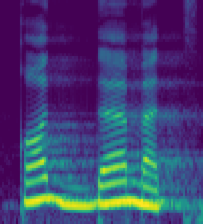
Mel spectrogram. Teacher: maqamat huruf ta ada syidahnya ada sifat kuatnya ya Mad kemudian ada hamsnya ada anginnya ya dan angin di huruf ta Yang sukun keluarnya belakangan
